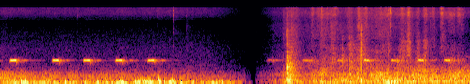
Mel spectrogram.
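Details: Mystery owl calling outside a house: evenly spaced single-pitch whistled toots, a brief silent break, then the series resumes among sharp clicking and handling noise.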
